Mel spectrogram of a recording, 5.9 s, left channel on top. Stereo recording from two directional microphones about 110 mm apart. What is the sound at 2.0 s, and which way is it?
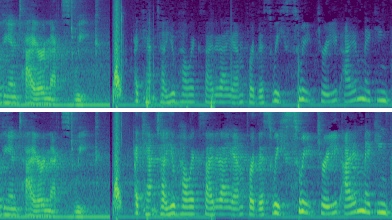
A woman's voice, 15° right (ahead or behind).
